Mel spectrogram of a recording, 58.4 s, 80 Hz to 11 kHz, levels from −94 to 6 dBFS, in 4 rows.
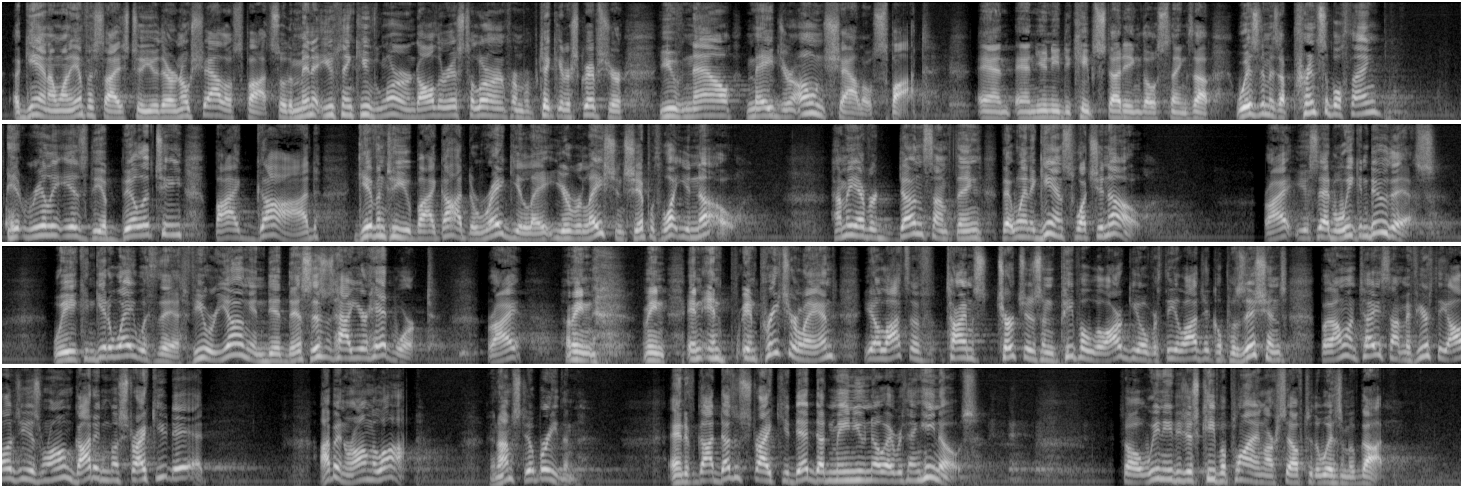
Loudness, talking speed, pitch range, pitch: -21 LUFS, 190 wpm, 155-220 Hz, 190 Hz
